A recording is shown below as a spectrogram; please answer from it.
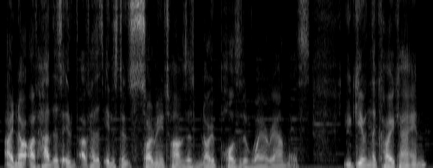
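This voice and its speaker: A man's voice: mid-range voice, fairly quick, dry recording. A man doing casual video game commentary, reading the on-screen story aloud and adding his own remarks. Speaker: gaming video host. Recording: faint game music behind a dry voice. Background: music.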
